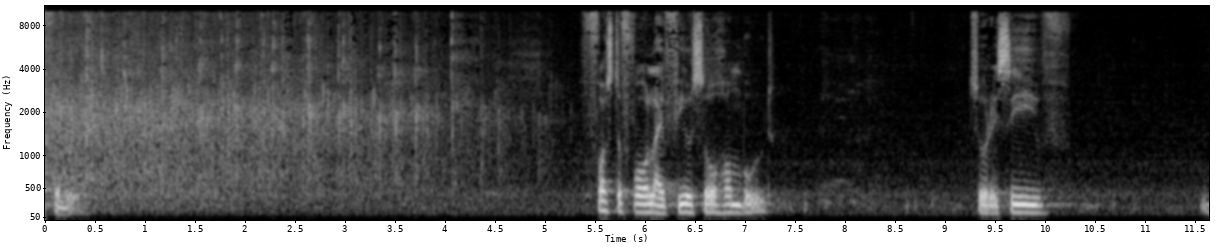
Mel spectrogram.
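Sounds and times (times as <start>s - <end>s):
audience clapping: 0.0s - 5.4s
speech: 0.1s - 0.5s, 5.5s - 7.4s, 9.3s - 10.2s.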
